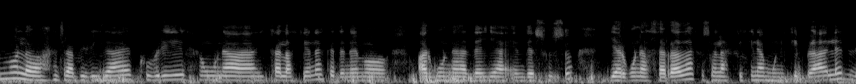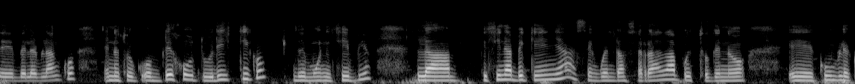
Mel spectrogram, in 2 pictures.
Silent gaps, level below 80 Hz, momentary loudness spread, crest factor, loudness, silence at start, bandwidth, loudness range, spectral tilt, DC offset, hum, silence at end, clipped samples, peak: none; -46 dBFS; 9 LU; 18 dB; -22 LUFS; 0 s; 8.4 kHz; 3 LU; -8.5 dB/octave; under 0.1%; none; 0 s; under 0.1%; -4 dBFS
